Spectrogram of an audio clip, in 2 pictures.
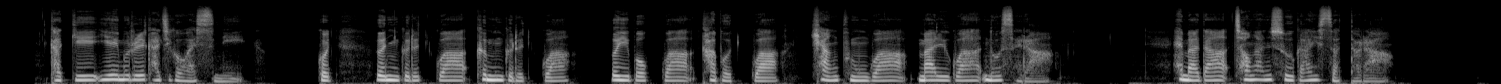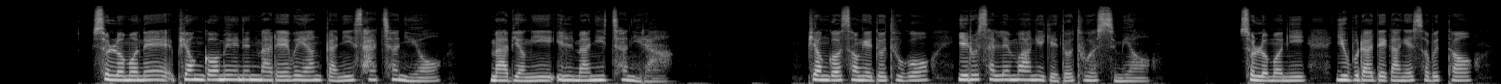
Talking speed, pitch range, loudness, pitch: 210 characters per minute, 175-205 Hz, -21 LUFS, 190 Hz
